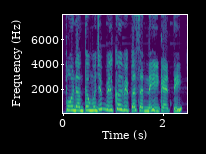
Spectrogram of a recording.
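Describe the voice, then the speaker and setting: A woman voicing a meek, innocent young stepmother in a cartoon story, gentle and plaintive. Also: sits high, normal speed, no echo, close to an everyday voice. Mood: tearful, plaintive.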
